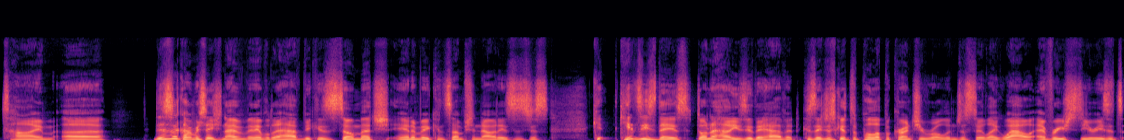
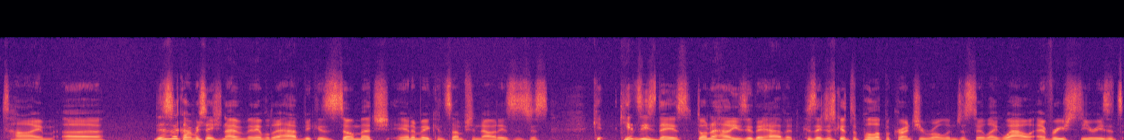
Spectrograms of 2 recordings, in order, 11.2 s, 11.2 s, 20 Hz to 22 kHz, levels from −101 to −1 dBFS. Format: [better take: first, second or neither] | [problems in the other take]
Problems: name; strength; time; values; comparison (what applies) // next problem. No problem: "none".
first | hiss; faint; throughout; 30 dB below the speech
